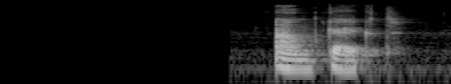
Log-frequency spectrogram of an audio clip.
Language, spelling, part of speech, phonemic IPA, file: Dutch, aankijkt, verb, /ˈaɲkɛikt/, Nl-aankijkt.ogg
- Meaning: second/third-person singular dependent-clause present indicative of aankijken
